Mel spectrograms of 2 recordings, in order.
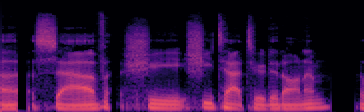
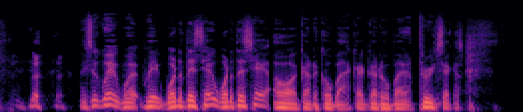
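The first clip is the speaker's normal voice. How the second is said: very rapid, rattled-off, rapid-fire speech; 4 semitones higher than usual. Talking fast as a test for a listener who plays this at three times speed: talking very fast. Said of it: "It's too hard to talk that fast".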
